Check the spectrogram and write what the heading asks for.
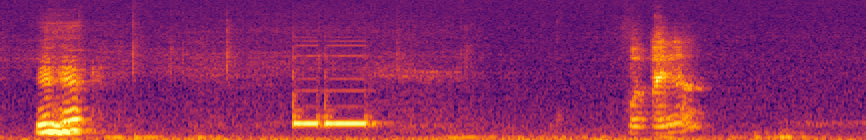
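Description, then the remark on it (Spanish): Two quick electronic telephone tones, like a number being dialed, sound in the middle of a telephone call that goes unanswered, with short bursts of voices just before and after. “No contestó este pendejo.”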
